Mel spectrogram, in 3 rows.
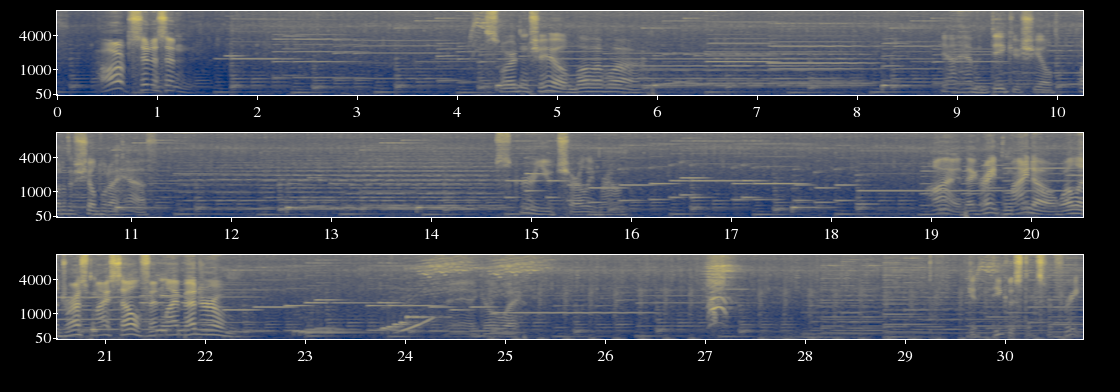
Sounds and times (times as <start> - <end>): Music: 0.0 - 30.7
Speech: 0.4 - 1.4, 4.3 - 5.9, 8.9 - 11.3, 14.6 - 16.0, 19.0 - 22.4, 24.4 - 25.2, 29.6 - 30.7.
